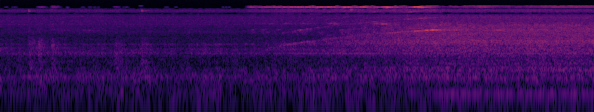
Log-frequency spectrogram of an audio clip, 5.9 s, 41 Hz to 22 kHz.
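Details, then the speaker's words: Air-cooled dual 2.7 GHz Power Mac G5 after a suspected bad CPU was swapped: fan rush builds smoothly as it powers up, with no earlier droning hum and no startup chime, but it boots. Normal boot, no humming. "didn't dawn it's also not making that weird humming noise uh huh this might be a very short video hey that's a good sign i think hey it didn't bong but it's it's booting so it's a start"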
